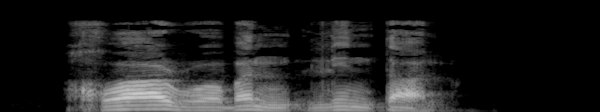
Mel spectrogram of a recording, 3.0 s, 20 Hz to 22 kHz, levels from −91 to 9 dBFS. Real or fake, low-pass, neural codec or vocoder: real; 9.9 kHz; none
